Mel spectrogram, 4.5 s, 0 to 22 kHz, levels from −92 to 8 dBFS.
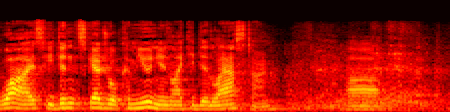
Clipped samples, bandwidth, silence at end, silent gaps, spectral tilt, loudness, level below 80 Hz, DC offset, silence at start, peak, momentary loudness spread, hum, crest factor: under 0.1%; 11 kHz; 0 s; none; -4.5 dB/octave; -25 LUFS; -60 dBFS; under 0.1%; 0 s; -6 dBFS; 19 LU; none; 20 dB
